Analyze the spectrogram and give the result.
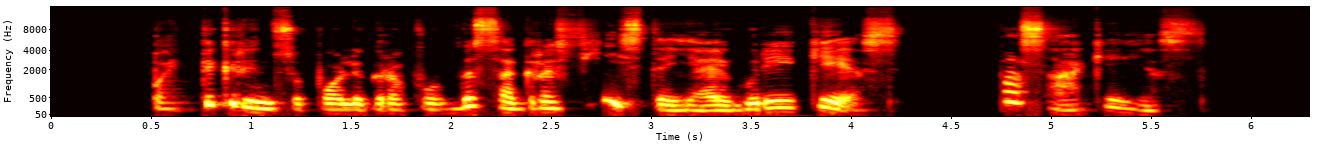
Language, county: Lithuanian, Vilnius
